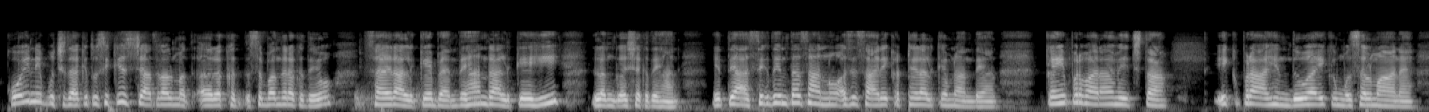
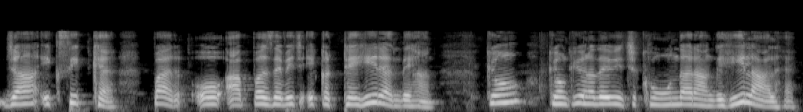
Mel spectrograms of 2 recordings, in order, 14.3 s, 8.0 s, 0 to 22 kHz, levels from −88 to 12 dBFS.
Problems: background sounds at intervals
